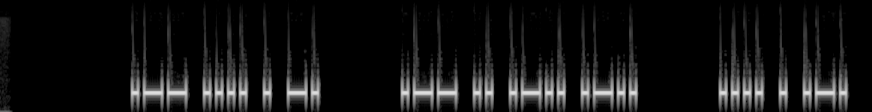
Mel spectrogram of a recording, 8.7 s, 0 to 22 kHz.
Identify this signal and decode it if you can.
Morse code, heard as a keyed tone, about 21 wpm, 700 Hz. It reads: WHEN WILL HER
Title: 2x Word-Spacing - Sentences from Top 200 Words - 20wpm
